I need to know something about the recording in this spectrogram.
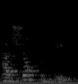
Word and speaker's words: Khashoggi: We're shocked by the killing of Jamal Khashoggi. That's how you pronounce it.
